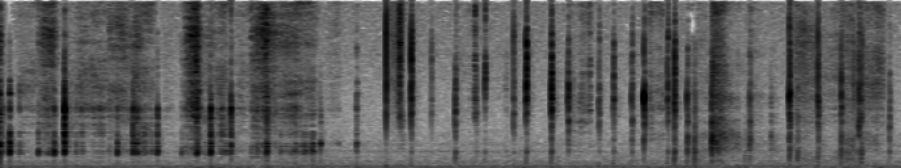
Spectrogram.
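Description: Long pointed nails scratch and tap the printed wooden lid of a small wooden "Cherry Tea" box. Quiet, dry scratching is broken by a rapid scatter of short, bright clicks and ticks over a steady low rumble.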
